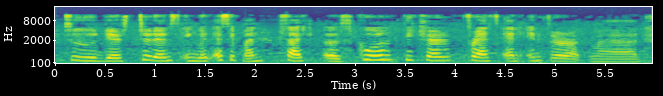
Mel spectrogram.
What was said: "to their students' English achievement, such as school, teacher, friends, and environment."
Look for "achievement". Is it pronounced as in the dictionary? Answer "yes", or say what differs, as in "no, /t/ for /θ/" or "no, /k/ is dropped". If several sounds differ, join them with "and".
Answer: no, /s/ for /tʃ/ and /p/ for /v/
